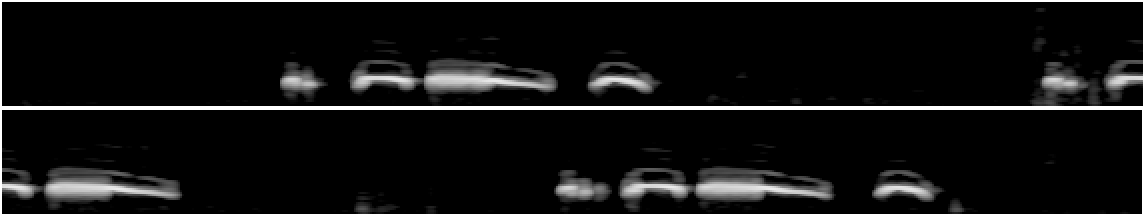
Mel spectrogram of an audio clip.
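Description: Spotted dove cooing: three phrases a few seconds apart. Each phrase is a few quick short notes, then a longer falling coo and a short closing note. The second phrase ends on the long coo.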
